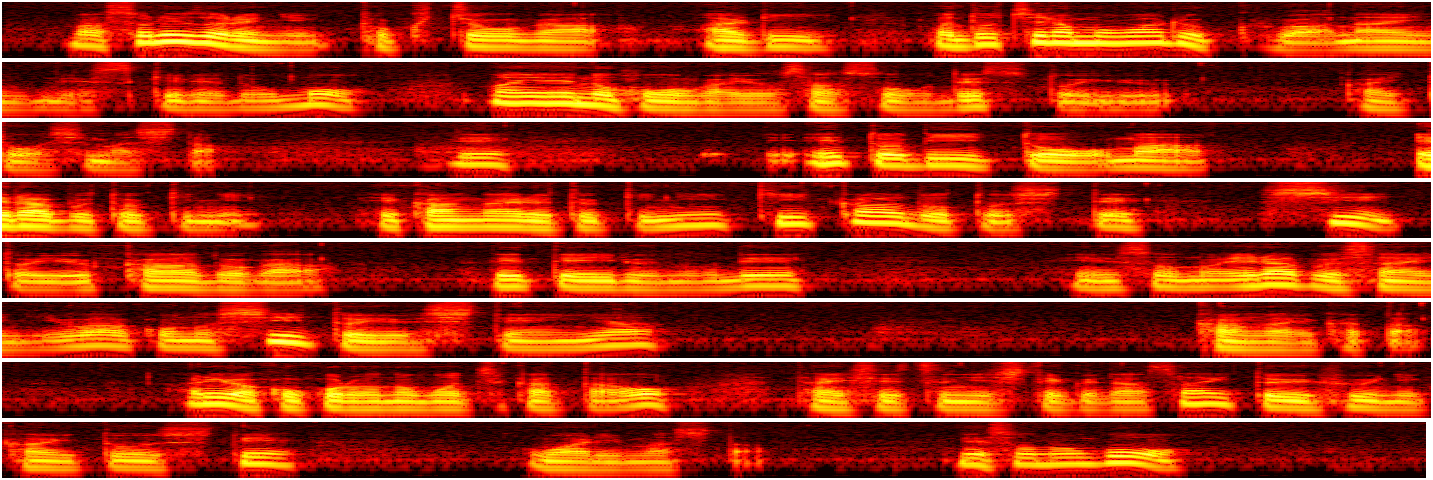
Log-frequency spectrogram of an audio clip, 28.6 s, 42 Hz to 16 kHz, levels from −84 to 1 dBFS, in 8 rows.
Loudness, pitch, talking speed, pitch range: -22 LUFS, 155 Hz, 315 characters per minute, 130-205 Hz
